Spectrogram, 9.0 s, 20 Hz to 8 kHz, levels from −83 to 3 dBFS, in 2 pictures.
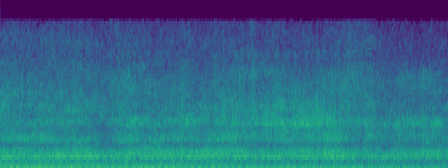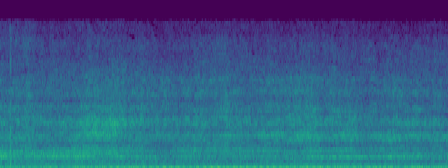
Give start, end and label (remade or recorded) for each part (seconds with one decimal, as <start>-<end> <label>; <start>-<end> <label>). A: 0.0-9.0 recorded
